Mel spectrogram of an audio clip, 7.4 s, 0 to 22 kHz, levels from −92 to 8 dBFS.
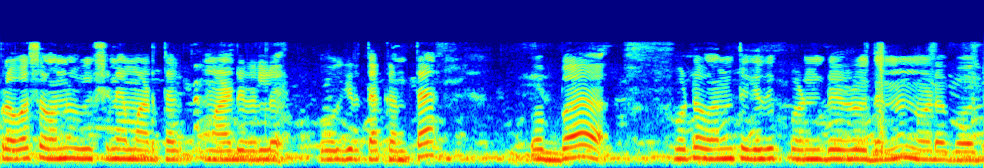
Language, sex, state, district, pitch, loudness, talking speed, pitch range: Kannada, female, Karnataka, Koppal, 230 Hz, -11 LUFS, 80 wpm, 215-240 Hz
